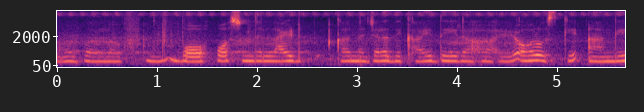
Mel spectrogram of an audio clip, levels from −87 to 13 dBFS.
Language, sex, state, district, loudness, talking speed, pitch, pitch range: Hindi, female, Haryana, Charkhi Dadri, -20 LUFS, 125 wpm, 225 Hz, 215-235 Hz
